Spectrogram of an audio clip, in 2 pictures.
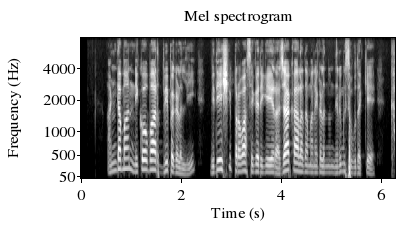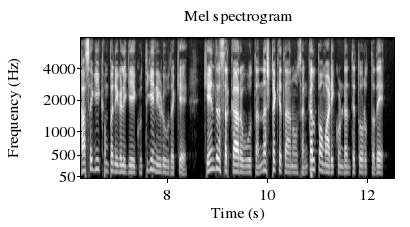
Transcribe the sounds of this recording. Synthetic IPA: ɐɳɖɐmaːnːikɔːbaːɾd̪ʋiːpɐɡɐɭɐlːi | ʋid̪eːʃiːpɾɐʋaːsiɡɐɾiɡe̞ɾɐd͡ʒaːkaːlɐd̪ɐmɐnɛɡɐɭɐnːuniɾmisuʋud̪ɐkːe̞ | kʰaːsɐɡikɐmpɐniɡɐɭiɡe̞ɡut̪ːiɡe̞niːɽuʋud̪ɐkːe̞ | keːnd̪ɾɐsɐɾkaːɾɐʋut̪ɐnːɐʂʈɐkːe̞t̪aːnusɐŋkɐlpɐmaːɽiko̞ɳɖɐnt̪e̞t̪oːɾut̪ːɐd̪e̞

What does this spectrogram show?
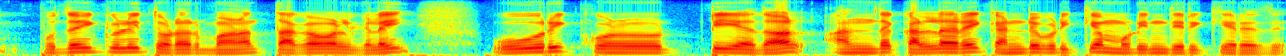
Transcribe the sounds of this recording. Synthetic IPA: pʊðɐɪkːɯɭit̪ːɔɽɐɾbaːnɐt̪ɐɣɐʋɐɭɣɐɭɐɪuːrikːɔʈːɪjɐðaːlʔɐnd̪ɐkːɐlːɐɾɐɪkɐɳɖɯpɪɽɪkːɐmʊɽɪnd̪ɪɾɯkːɪrɐðɯ

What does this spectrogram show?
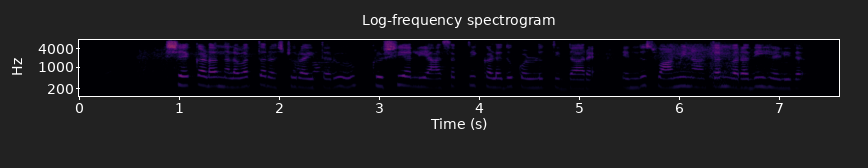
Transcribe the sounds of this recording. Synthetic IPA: ʃɛːkɐɽɐnɐlɐʋɐt̪ːɐɾɐʂʈuɾɐjt̪ɐɾukɾuʂijɐlːiaːsɐk̚t̪ikɐɭe̞d̪uko̞ɭːut̪ːid̪ːaːɾe̞end̪usʋaːminaːt̪ɐnʋɐɾɐd̪iɦe̞ːɭid̪e

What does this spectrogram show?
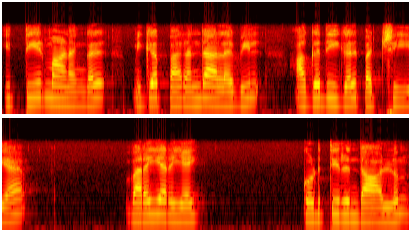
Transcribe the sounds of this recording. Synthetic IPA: ɪt̪ːiːɾmaːnɐŋɡɐɭmɪɣɐpːɐɾɐnd̪ɐːlɐʋɪlɐɣɐðɪɣɐɭpɐʈrɪjɐ | ʋɐɾɐjɐɾɐjɐɪ | kːɔɽɯt̪ːɪɾɯnd̪aːlɯm

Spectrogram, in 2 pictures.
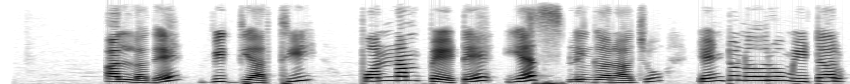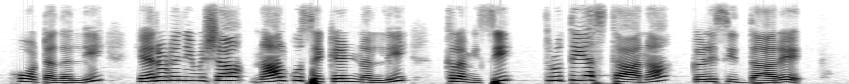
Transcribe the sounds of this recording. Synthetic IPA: ɐlːɐd̪e̞ | ʋid̪jaːɾt̪ʰi | pɔnːɐmpeːʈe̞jesliŋɡɐɾaːd͡ʒu | eɳʈunuːɾumiːʈɐɾ | hɔːʈɐd̪ɐlːi | eɾuɽunimʂɐnaːlkusɛkeɳɖnɐlːi | kɾɐmisi | t̪ɾut̪ijɐst̪ʰaːnɐ | ɡ̥ɐɭisid̪ːaːɾe̞

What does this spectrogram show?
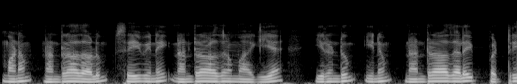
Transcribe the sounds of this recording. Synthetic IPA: mɐnɐmnɐndraːðaːlɯmsɛjʋɪnɐɪnɐndraːðɐnɐmaːɣɪjɐɪɾɐɳɖɯmɪnɯmnɐndraːðɐlɐɪpːɐʈri

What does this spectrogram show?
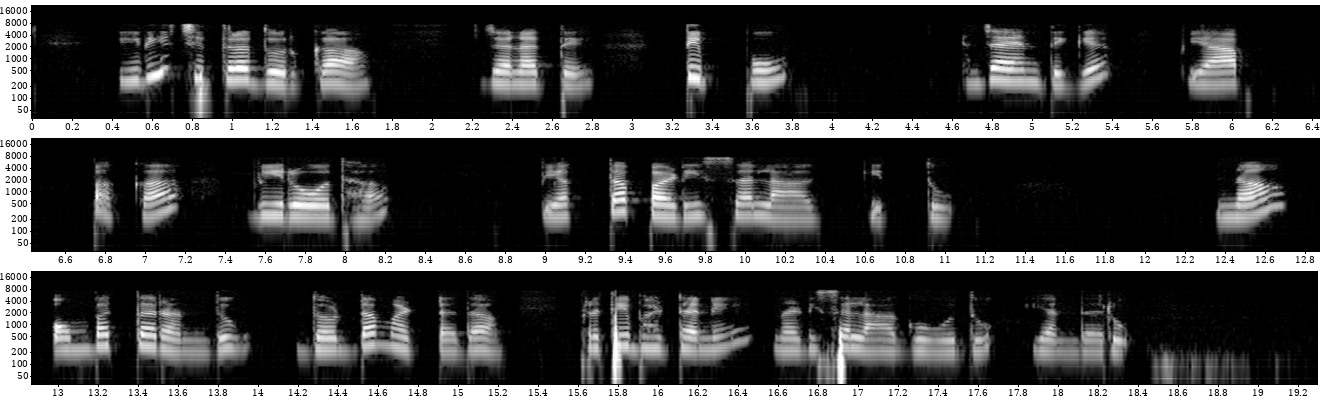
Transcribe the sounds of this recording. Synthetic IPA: iɽit͡ʃit̪ɾɐd̪uɾɡɐ | d͡ʒɐnɐt̪e | ʈ̪ipːu | d͡ʒɐjɐnt̪iɡe̞ | ʋjaː | pɐkɐ | ʋiɾɔːd̪ʱɐ | ʋjɐk̚t̪ɐpɐɽisɐlaːɡit̪ːu | nɐ | ombɐt̪ːɐɾɐnd̪u | d̪ɔɖːɐmɐʈːɐd̪ɐ | pɾɐt̪ibʱɐʈɐne̞nɐɽisɐlaːɡuʋud̪u | end̪ɐɾu

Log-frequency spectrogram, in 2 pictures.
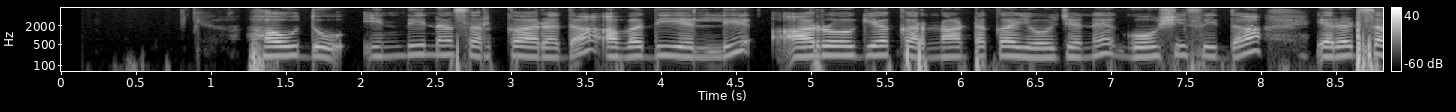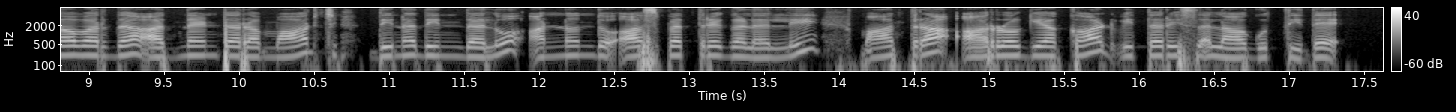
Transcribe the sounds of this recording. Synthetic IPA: hɐwd̪uind̪inɐsɐɾkaːɾɐd̪ɐʔɐʋɐd̪ijɐlːia̰ːɾoːɡjɐkɐɾnaːʈɐkɐjɔːd͡ʒɐne̞ɡoːʂisid̪ɐɛɾɐɽusaːʋiɾɐd̪ɐɐd̪ne̞ɳʈɐɾɐmaːɾt͡ʃd̪inɐd̪ind̪ɐluʔɐ̰nːo̞nd̪uʔaːspɐt̪ɾɛɡɐɭɐlːimaːt̪ɾɐʔaːɾoːɡjɐkaːɾɖʋit̪ɐɾisɐlaːɡut̪ːid̪e̞

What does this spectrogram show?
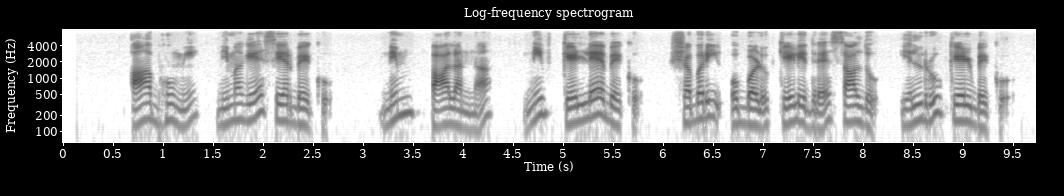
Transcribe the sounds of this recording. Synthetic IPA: aːbʱuːmi | nimɐɡe̞seːɾbeːkṵ | nimpaːlɐnːɐ | niːʋke̞ːɭleːbe̞ːkṵ | ʃɐbɐɾiɔbːɐɭuke̞ːɭid̪ɾe̞saːld̪ṵ | ɛlːɐɾuːke̞ːɭbe̞ːkṵ

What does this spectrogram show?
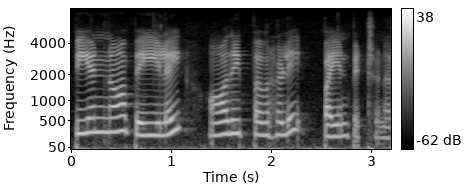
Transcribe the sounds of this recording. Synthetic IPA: pɪjɐnːaːpejɪlɐɪaːðɪɾɪpːɐʋɐɾɣɐɭeːpɐjɐnpɛʈrɐnɐɾ

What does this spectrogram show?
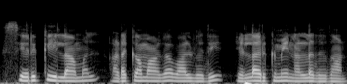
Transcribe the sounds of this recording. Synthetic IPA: sɛɾɯkːɯɪlːaːmɐlɐɽɐkːɐmaːɣɐʋaːɭʋɐðɯɛlːaːɾɯkːɯmeːnɐlːɐðɯðaːn

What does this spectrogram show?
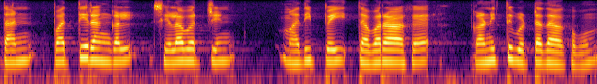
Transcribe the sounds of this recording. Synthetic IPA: t̪ɐnpɐt̪ːɪɾɐŋɡɐɭsɪlɐʋɐʈrɪn | mɐðɪpːɐɪt̪ɐʋɐɾaːɣɐkɐɳɪt̪ːɯʋɪʈːɐðaːɣɐʋɯm

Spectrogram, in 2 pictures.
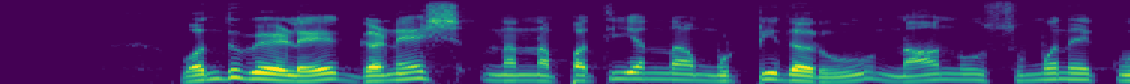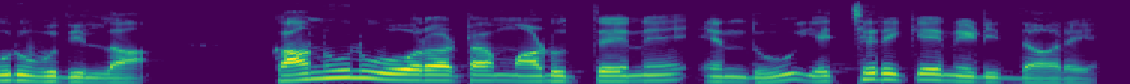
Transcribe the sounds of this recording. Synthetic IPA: o̞nd̪uʋeːɭe̞ɡɐɳe̞ːʂnɐnːɐpɐt̪ijɐnːɐmuʈːid̪ɐɾuːnaːnusumːɐne̞kuːɾuʋud̪ilːɐ̰ | kaːnuːnuɦɔːɾaːʈɐmaːɽut̪ːe̞ːne̞ʔːnd̪uɦet͡ʃːɐɾike̞niːɽid̪ːa̰ːɾe̞̰

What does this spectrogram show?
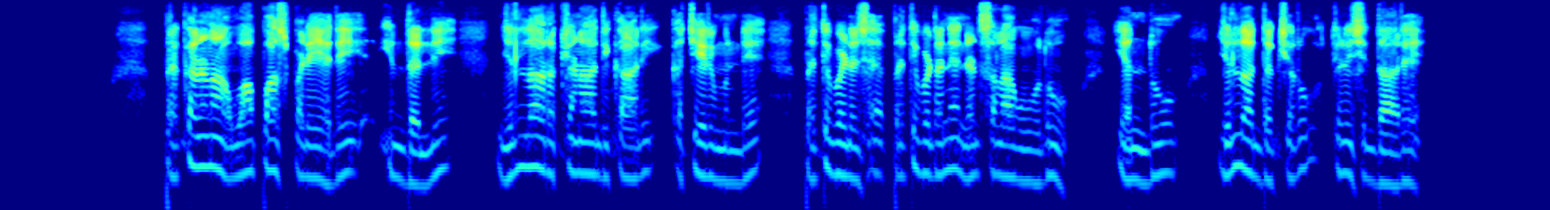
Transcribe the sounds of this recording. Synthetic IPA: pɾɐkɐɾɐɳɐʋaːpɐspɐɽɛjɐd̪eid̪ːɐlːid͡ʒilːaːɾɐkʂɐɳaːd̪ʱikaːɾikɐt͡ʃeːɾimund̪e̞ɾɐipɾɐt̪ibɐʈɐne̞nɐɽɛsɐlaːɡuʋud̪ue̞nd̪ud͡ʒilːaːd̪ʱjɐkʂɐɾut̪iɭisid̪ːaːɾe̞

